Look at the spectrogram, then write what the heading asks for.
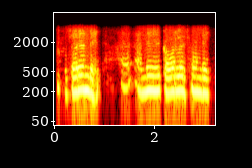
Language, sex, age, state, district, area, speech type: Telugu, male, 60+, Andhra Pradesh, Konaseema, rural, conversation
